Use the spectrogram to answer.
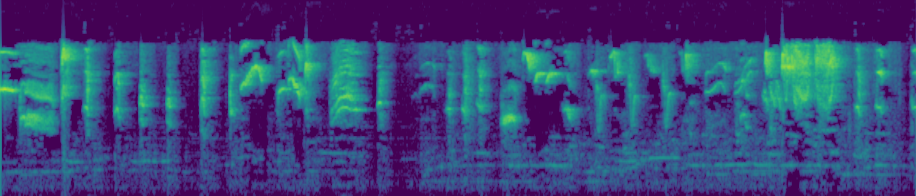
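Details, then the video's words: Oriental magpie-robin (kacer), a caged bird described as aggressive and very noisy, singing a long stream of short varied whistles, chips and buzzy notes in quick separate bursts, with a faint low hum beneath. "Suara Master Burung Kacer Galak || Wow Berisik Amat"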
